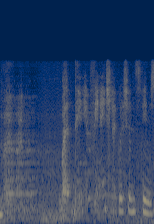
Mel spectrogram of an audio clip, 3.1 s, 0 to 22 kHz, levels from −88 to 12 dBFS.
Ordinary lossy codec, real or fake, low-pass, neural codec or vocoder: none; fake; 7.2 kHz; codec, 16 kHz in and 24 kHz out, 0.6 kbps, FocalCodec, streaming, 4096 codes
